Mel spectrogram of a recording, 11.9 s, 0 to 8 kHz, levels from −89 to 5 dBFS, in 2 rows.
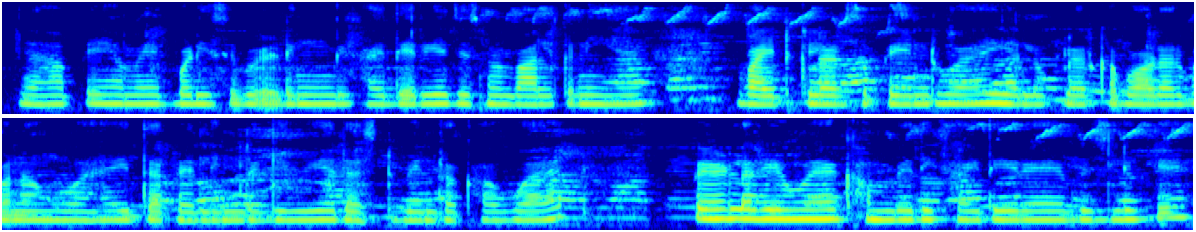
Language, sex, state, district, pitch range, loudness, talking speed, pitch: Hindi, female, Maharashtra, Sindhudurg, 185-205 Hz, -40 LUFS, 230 wpm, 195 Hz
